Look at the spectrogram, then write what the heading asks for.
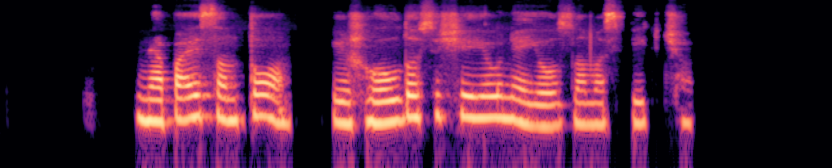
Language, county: Lithuanian, Tauragė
